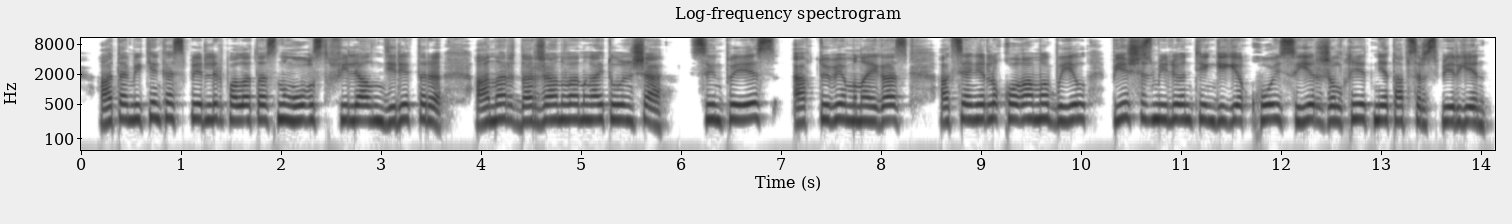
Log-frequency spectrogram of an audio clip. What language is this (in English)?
Kazakh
